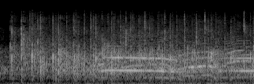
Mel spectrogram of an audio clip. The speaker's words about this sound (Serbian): Buran aplauz!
